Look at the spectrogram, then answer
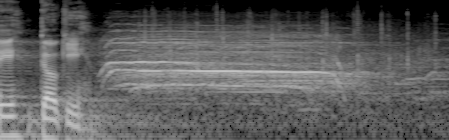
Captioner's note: audience cheering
